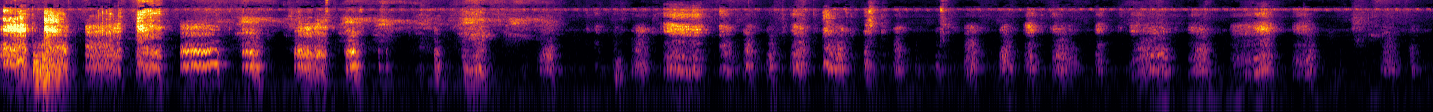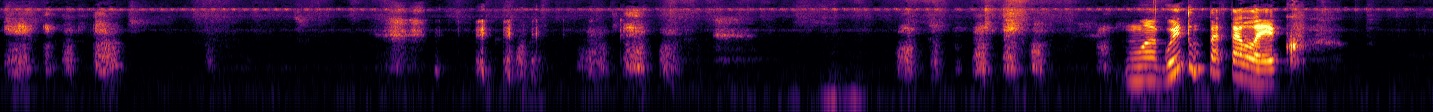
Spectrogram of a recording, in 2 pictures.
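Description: A puppy yelps and whines.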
